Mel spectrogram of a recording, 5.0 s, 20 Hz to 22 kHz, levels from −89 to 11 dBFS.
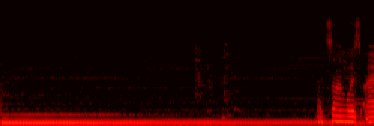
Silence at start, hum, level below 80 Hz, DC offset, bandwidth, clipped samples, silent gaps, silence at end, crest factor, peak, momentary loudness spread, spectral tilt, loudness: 0 s; none; -62 dBFS; under 0.1%; 18.5 kHz; under 0.1%; none; 0 s; 16 dB; -36 dBFS; 10 LU; -7 dB/octave; -53 LUFS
